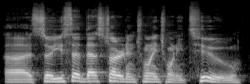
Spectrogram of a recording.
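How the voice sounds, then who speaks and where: A man's voice: medium pitch, moderate pace, over a noisy crowd. A man hosting a casual interview, asking questions and giving short acknowledgements. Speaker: podcast host, interviewer.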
